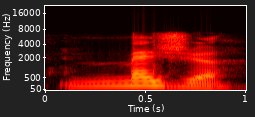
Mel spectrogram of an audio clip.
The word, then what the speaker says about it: measure: Zh, measure. Try it. Measure. Getting there. You're getting the Z, but you've got to get the zh as well.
